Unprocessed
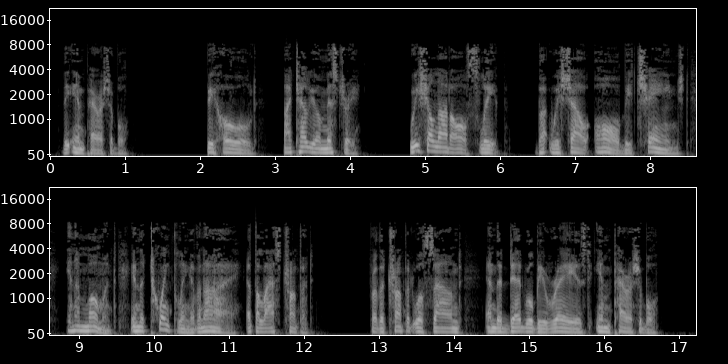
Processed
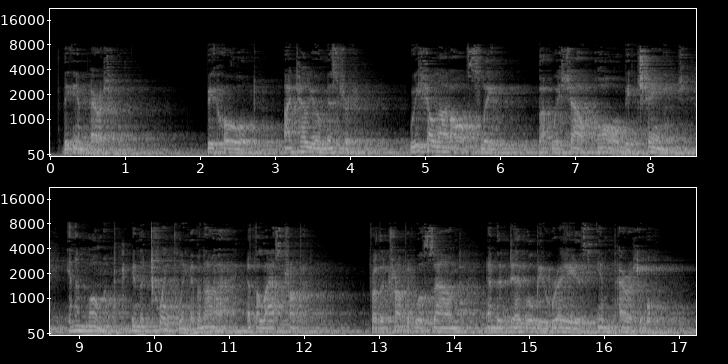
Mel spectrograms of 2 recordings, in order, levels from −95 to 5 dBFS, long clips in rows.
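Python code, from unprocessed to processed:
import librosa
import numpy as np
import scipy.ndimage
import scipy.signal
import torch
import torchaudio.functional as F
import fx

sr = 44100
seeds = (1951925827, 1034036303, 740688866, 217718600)

y = fx.low_shelf(x, sr, hz=72.0, db=4.5)
y = fx.level_steps(y, sr, step_db=17)
y = fx.room_shoebox(y, sr, seeds[0], volume_m3=1200.0, walls='mixed', distance_m=1.2)
y = fx.env_flatten(y, sr, amount_pct=50)
y = F.gain(torch.from_numpy(y), -2.0).numpy()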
